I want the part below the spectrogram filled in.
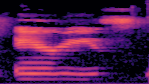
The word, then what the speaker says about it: Ares: My name's Ares, like the Greek god.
